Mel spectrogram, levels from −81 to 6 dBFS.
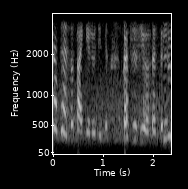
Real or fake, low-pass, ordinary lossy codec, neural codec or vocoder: real; 3.6 kHz; AAC, 16 kbps; none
